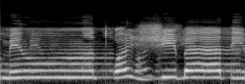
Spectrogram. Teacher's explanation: من طیبات میں نون ساکن کے بعد حروف اخفا میں سے طا ہے تو یہاں پر اخفا کا قاعدہ ہوگا، یعنی نون ساکن میں ہم غنہ کر کے پڑھیں گے۔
